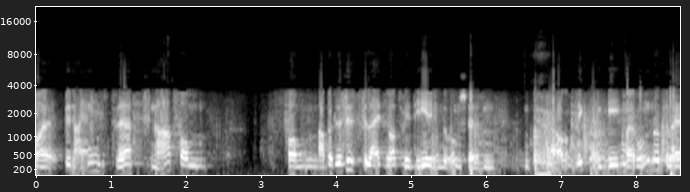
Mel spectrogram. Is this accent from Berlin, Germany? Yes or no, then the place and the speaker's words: no; Augsburg, Bavaria, Germany; now in Allgäu, Germany; gebürtig bin ich aus Augsburg, aber da war es so auf dem Land, also Augsburg ist sogar die größere Stadt, aber die letzten fast 20 Jahre sind es jetzt im Allgäu, in der Kleinstadt mit 40.000 Einwohnern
